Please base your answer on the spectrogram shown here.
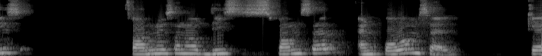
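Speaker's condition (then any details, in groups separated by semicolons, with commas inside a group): No condition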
